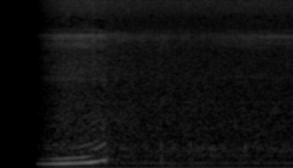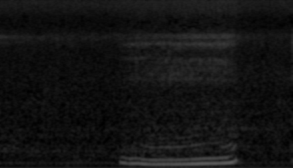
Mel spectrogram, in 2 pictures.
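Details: Snoring: two low, rumbling snores about four seconds apart with quiet room hiss between them.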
